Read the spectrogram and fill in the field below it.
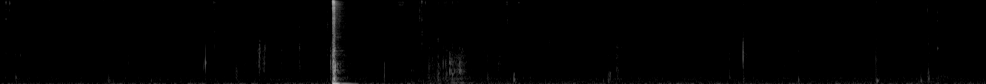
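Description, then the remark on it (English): The button of a gummed-up cannabis vape pen of smoked honey gives one sharp click, followed by a brief soft crackle and a few faint scattered ticks amid quiet. “You know, having a vape pen of smoked honey here. There we go. It just kind of gummed up on me again.”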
